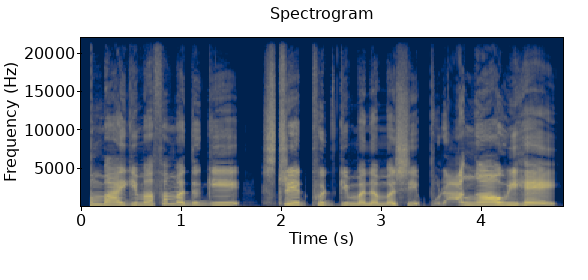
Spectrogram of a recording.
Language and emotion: Manipuri, surprised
